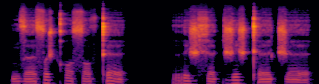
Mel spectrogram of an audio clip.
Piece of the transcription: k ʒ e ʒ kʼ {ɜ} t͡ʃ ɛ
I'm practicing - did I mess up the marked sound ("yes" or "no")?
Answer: yes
